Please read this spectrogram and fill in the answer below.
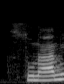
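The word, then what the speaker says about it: tsunami: जिसे कि जैसे से कि सुनामी बोलते ना तो सुनामी जो है वह टीम से शुरू होता है 3 सुनामी बोलते हैं लेकिन वह सुनामी का स्पेलिंग होता है वह टीम से शुरू होता है बट उसे हम बोलते हैं सुनामी तो यह रहा आपने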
